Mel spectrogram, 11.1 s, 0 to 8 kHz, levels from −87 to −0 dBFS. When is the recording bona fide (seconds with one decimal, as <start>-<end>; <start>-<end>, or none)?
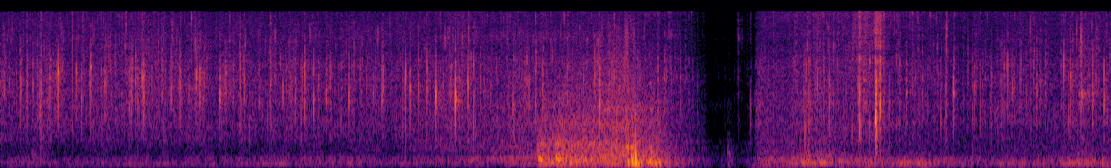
0.0-11.1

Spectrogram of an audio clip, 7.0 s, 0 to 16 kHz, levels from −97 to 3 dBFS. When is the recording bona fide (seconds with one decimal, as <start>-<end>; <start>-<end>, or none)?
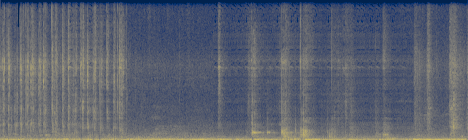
0.0-1.0; 1.9-3.2; 6.2-7.0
